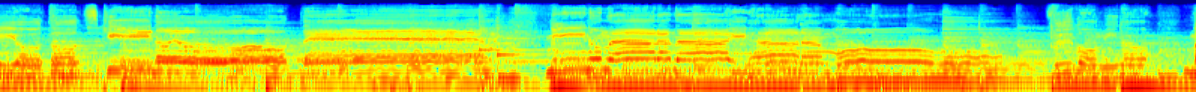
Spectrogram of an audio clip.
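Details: A country-style song plays throughout, with a singing voice over plucked guitar and steady bass, and no animal sounds.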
